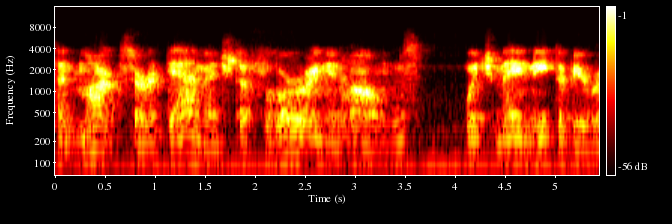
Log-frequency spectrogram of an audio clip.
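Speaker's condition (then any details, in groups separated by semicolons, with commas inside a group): Cerebral palsy; uses wheelchair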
